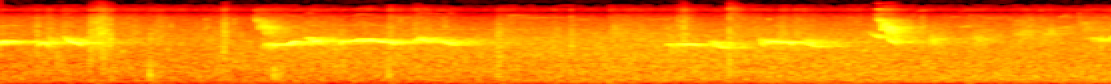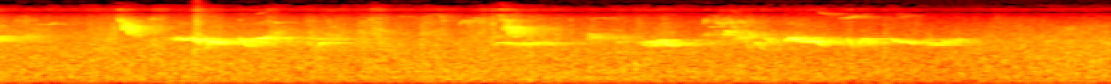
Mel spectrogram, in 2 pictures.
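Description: Songbird singing outdoors in short warbling phrases about every second, with a few sharp high notes that drop in pitch, over a steady background rush.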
